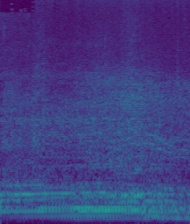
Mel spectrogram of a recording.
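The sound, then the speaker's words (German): A motorcycle engine revs outside, a loud, steady low growl with a rising pitch that fills the whole moment, droning on without a break and with no voices over it. “Danke an das Motorrad.”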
